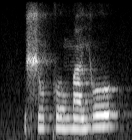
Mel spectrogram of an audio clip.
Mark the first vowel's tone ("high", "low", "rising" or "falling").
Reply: low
